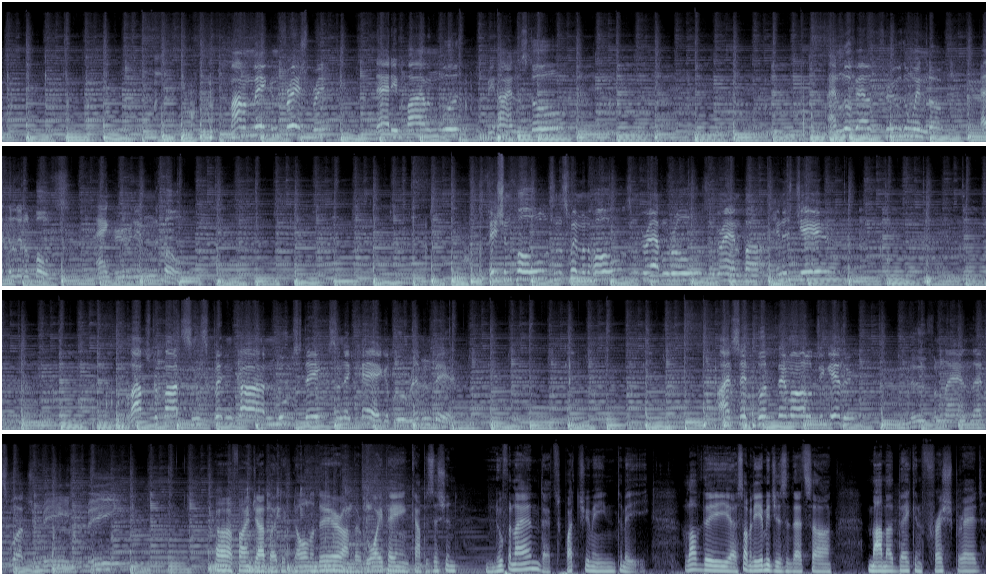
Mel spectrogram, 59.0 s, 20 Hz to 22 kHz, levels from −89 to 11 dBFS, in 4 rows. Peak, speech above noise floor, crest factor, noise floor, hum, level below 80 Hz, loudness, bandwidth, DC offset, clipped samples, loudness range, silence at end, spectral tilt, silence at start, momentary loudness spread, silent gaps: -4 dBFS; 25 dB; 18 dB; -45 dBFS; none; -32 dBFS; -22 LUFS; 16.5 kHz; under 0.1%; under 0.1%; 4 LU; 0.05 s; -6.5 dB/octave; 0 s; 8 LU; none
